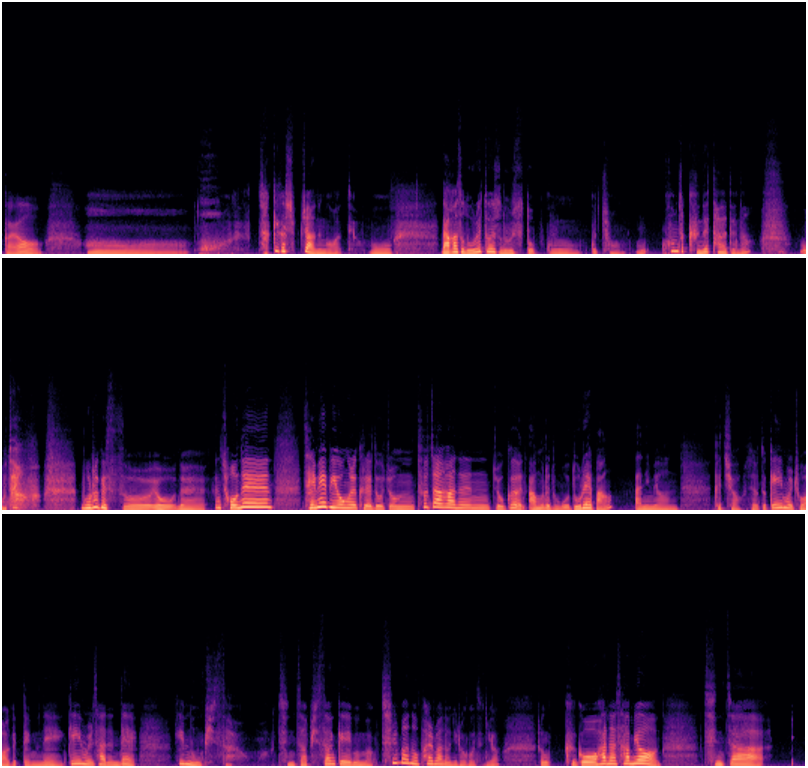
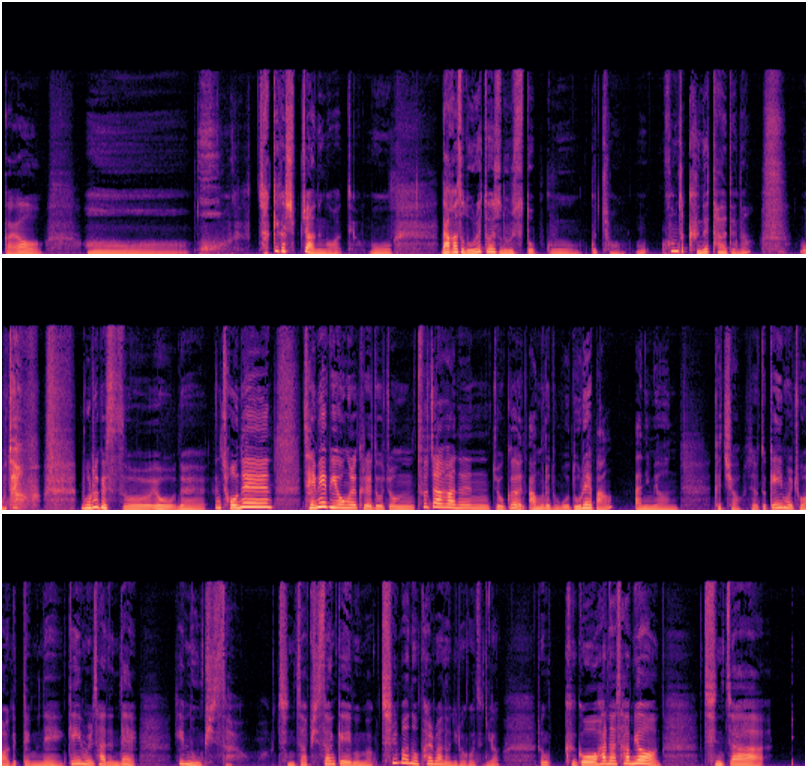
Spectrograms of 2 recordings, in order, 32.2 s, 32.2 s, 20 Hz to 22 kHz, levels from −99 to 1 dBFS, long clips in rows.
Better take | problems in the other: second | muffled; very; fading above 2.5 kHz

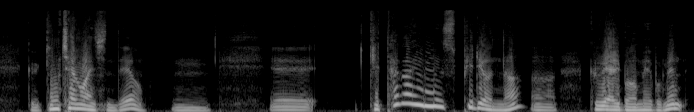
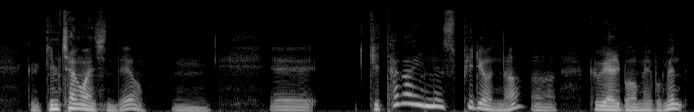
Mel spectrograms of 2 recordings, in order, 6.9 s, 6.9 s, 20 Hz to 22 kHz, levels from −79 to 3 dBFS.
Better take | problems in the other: second | distortion; slight; 6% of the sound clipped

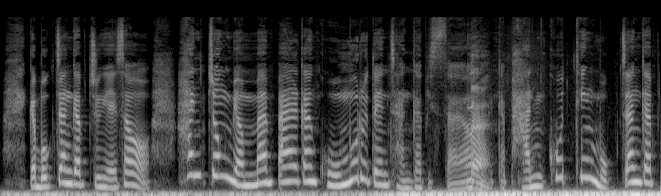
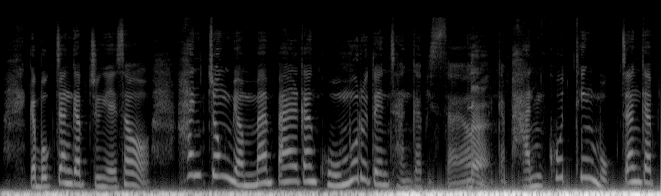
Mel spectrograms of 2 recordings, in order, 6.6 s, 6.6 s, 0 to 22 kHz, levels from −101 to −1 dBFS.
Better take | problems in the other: first | low rumble; loud; throughout; 2 dB below the speech; faint in the first

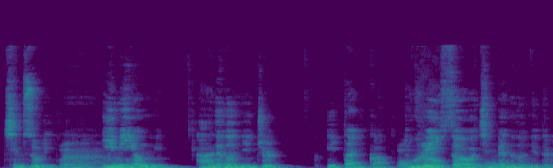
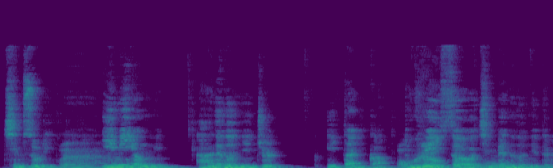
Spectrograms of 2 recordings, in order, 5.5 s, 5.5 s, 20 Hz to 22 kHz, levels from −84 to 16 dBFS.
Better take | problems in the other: neither | off-mic speech; far; the same in both // room echo; slight; dies away in 0.3 s; the same in both

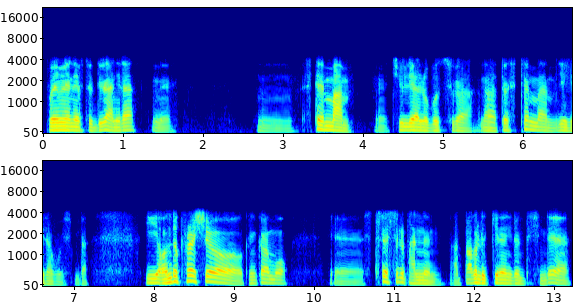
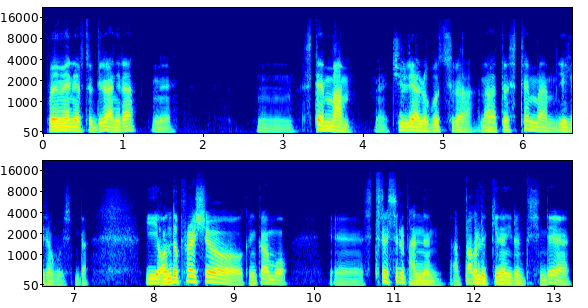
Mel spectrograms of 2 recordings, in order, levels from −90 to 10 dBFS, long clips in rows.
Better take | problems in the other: second | garbled, watery; badly; nothing above 4 kHz; slightly in the second

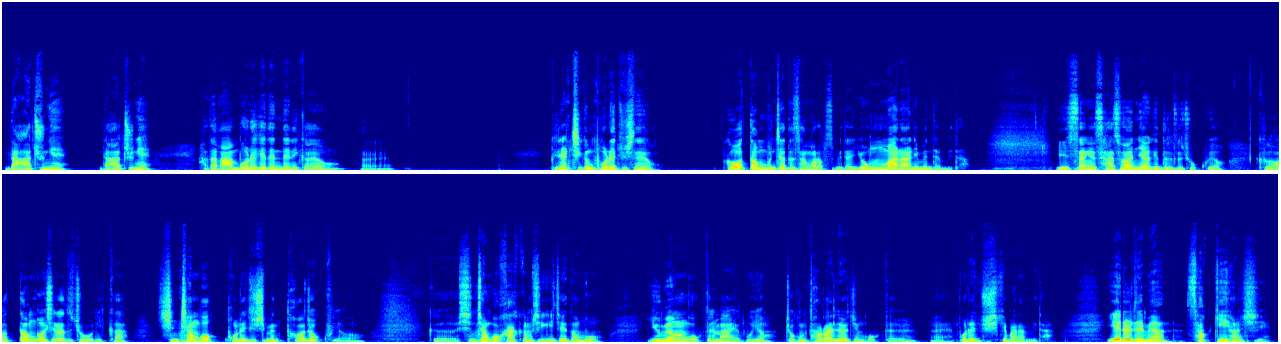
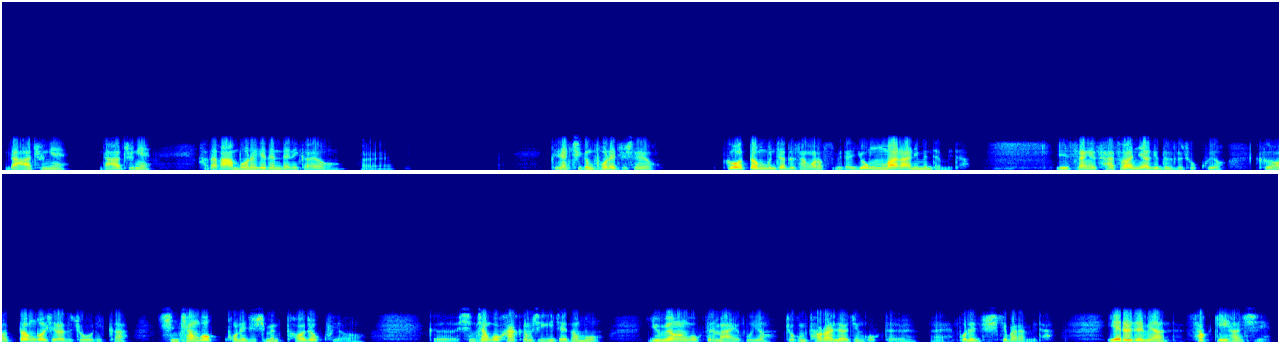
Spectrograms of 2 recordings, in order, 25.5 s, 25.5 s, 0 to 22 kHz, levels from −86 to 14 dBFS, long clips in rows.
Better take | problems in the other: first | phone-call audio; nothing above 3.5 kHz

